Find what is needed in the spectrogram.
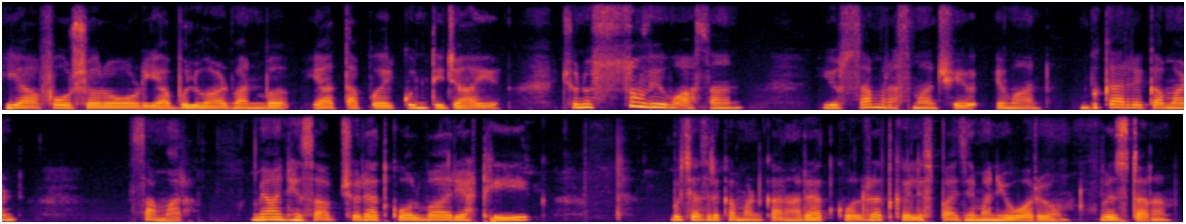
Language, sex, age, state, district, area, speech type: Kashmiri, female, 45-60, Jammu and Kashmir, Budgam, rural, spontaneous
